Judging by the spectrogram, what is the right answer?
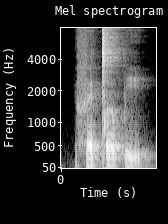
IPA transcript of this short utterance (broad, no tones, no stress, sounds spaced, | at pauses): f ɛ ǀ ɤː p i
